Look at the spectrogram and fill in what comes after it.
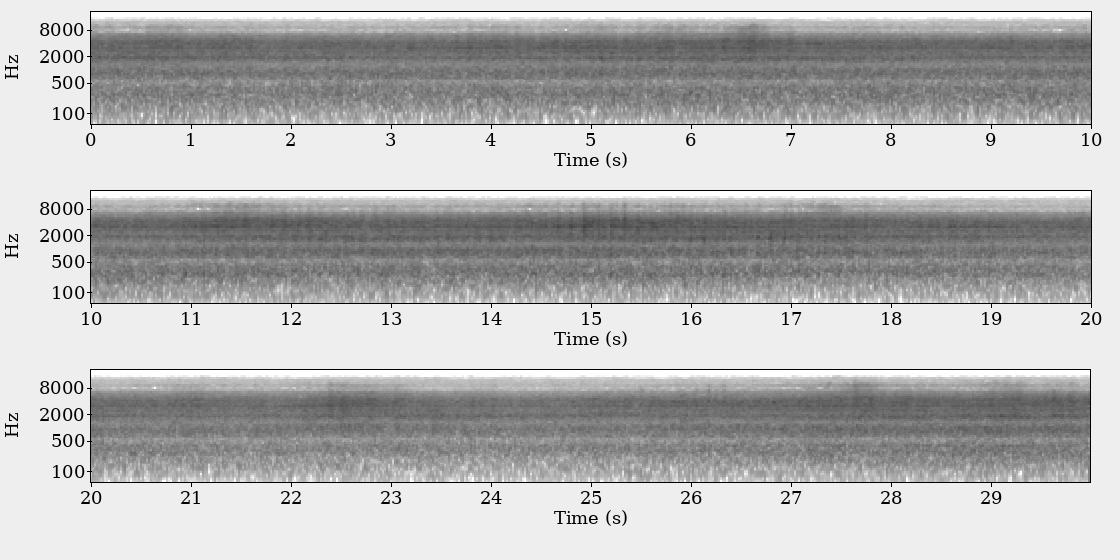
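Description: Freight train cars, tank cars among them, rolling steadily past: a continuous rumble and rush of steel wheels on rail.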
